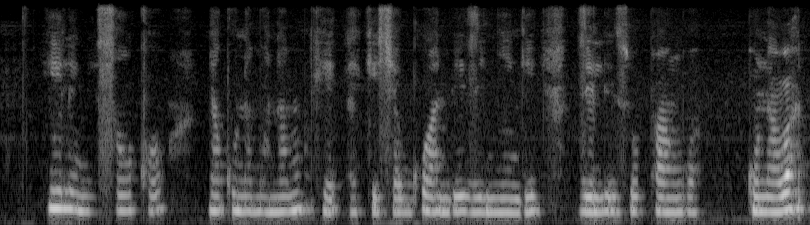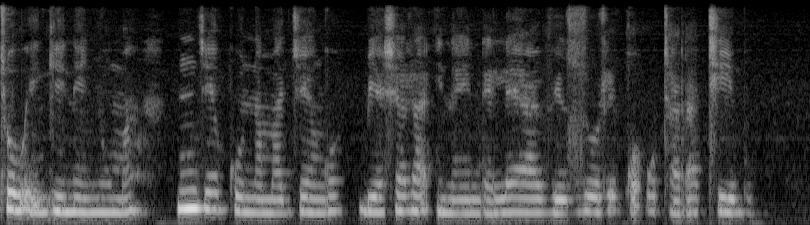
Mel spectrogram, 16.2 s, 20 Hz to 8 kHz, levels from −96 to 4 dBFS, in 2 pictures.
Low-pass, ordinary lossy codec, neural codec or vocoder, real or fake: 7.2 kHz; Opus, 64 kbps; none; real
